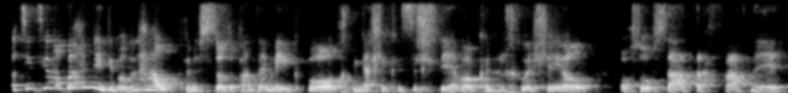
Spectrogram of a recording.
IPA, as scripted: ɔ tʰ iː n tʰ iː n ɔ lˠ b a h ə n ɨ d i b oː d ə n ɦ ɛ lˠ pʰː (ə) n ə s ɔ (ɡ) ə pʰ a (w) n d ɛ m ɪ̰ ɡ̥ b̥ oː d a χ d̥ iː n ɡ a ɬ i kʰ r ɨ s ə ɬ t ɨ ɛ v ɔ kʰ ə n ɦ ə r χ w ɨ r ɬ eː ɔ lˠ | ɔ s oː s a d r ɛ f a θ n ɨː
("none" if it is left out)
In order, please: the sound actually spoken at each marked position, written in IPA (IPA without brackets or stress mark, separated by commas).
ə, d, none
